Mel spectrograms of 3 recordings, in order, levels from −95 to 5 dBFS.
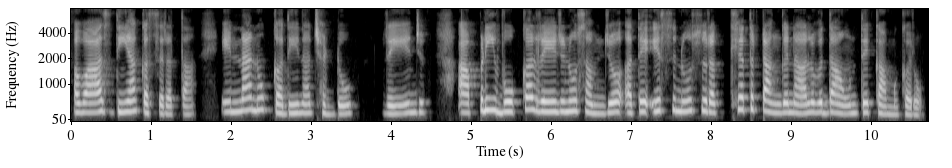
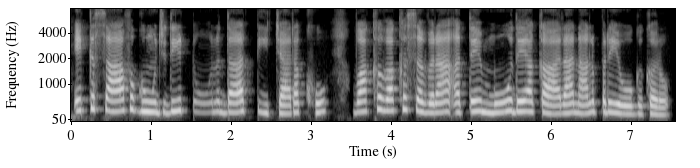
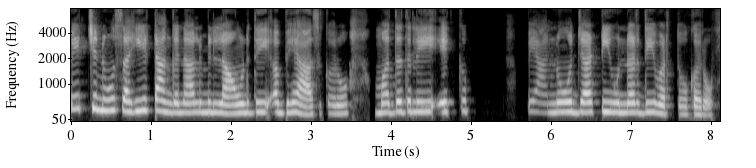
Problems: constant background noise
